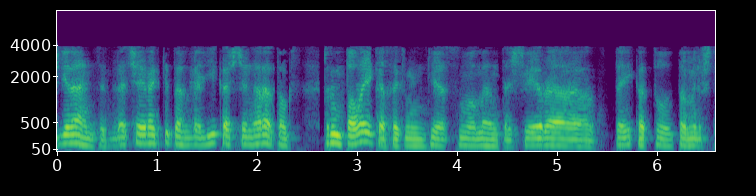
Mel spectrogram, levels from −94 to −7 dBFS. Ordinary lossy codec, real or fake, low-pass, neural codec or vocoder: AAC, 16 kbps; fake; 7.2 kHz; codec, 44.1 kHz, 2.6 kbps, DAC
